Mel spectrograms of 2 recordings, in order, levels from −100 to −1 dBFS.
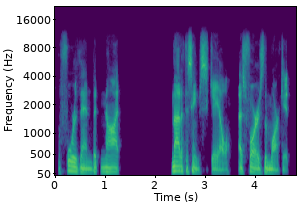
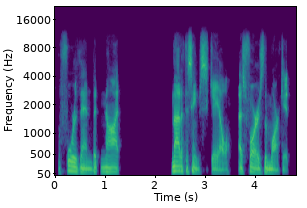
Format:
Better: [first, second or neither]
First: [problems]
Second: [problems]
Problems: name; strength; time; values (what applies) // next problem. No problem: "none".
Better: neither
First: none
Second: none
